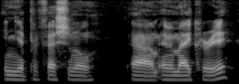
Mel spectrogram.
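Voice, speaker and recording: A man's voice: fairly low pitch, little pitch movement, fast, clean tone. A man hosting a podcast in casual chat, congested from a cold, friendly and rambling with fillers. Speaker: podcast host.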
